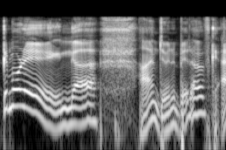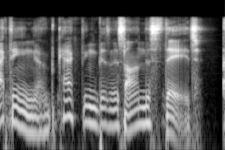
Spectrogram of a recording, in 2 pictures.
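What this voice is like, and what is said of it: Sung theatrical character voice. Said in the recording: “I'm acting, and I'm singing. I am acting in a singing voice. I'm in character.”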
